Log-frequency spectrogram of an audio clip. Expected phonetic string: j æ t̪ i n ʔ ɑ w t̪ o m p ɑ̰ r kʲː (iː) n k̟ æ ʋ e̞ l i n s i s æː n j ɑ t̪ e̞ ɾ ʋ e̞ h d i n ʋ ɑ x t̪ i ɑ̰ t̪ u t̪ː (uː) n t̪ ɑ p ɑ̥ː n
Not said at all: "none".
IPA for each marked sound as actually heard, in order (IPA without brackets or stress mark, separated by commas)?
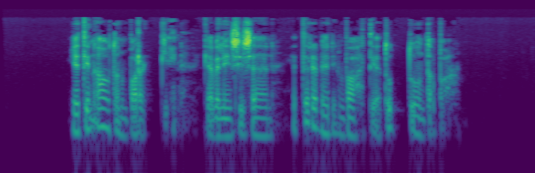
iː, uː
